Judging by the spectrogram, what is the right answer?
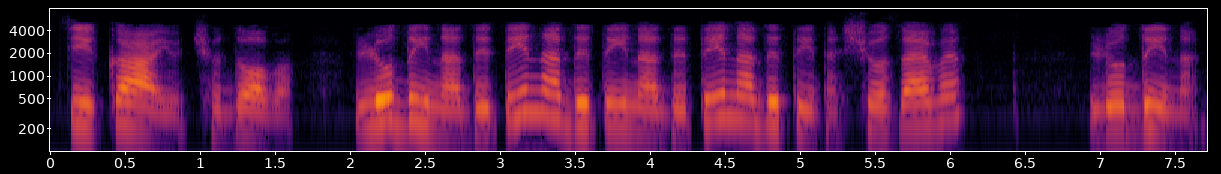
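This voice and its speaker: A woman's voice: on the high side, no room sound. A Ukrainian-accented woman teaches young children in a patient, encouraging tone. She sounds out syllables one by one and praises often. The recording is dry and slightly dull, with no room sound. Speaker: primary school teacher. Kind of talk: recorded online reading lesson.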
